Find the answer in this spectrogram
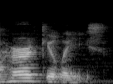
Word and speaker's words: Hercules: Hercules, mình đọc là Hercules.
